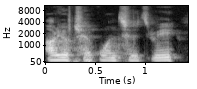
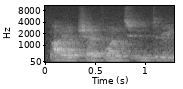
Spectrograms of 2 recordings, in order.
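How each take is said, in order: First: The voice sounds close and clear despite distance. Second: The voice sounds distant with more room echo. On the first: "let me run back" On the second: "this is just the sound from the camera"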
